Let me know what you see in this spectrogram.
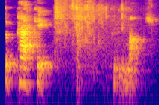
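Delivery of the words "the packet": usual speaking voice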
